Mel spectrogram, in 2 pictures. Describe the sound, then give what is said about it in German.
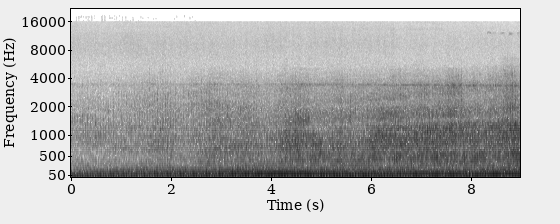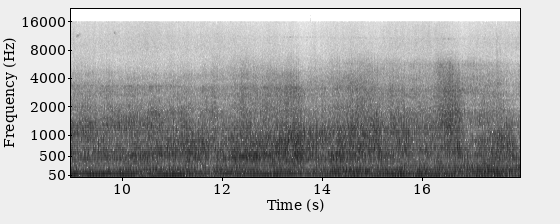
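An army helicopter flies low past a small village, its rotor and engine making a loud, steady drone with a deep throbbing hum that lasts the whole clip. No voices are heard. “Oh, ein Armeehelikopter.”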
